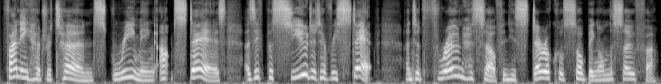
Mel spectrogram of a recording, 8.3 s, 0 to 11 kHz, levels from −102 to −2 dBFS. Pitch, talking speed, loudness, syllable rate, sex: 225 Hz, 160 wpm, -18 LUFS, 4.6 syllables/s, female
